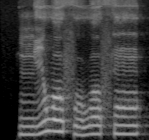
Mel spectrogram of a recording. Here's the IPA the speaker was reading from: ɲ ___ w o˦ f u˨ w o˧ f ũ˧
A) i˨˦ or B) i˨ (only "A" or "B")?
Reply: A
